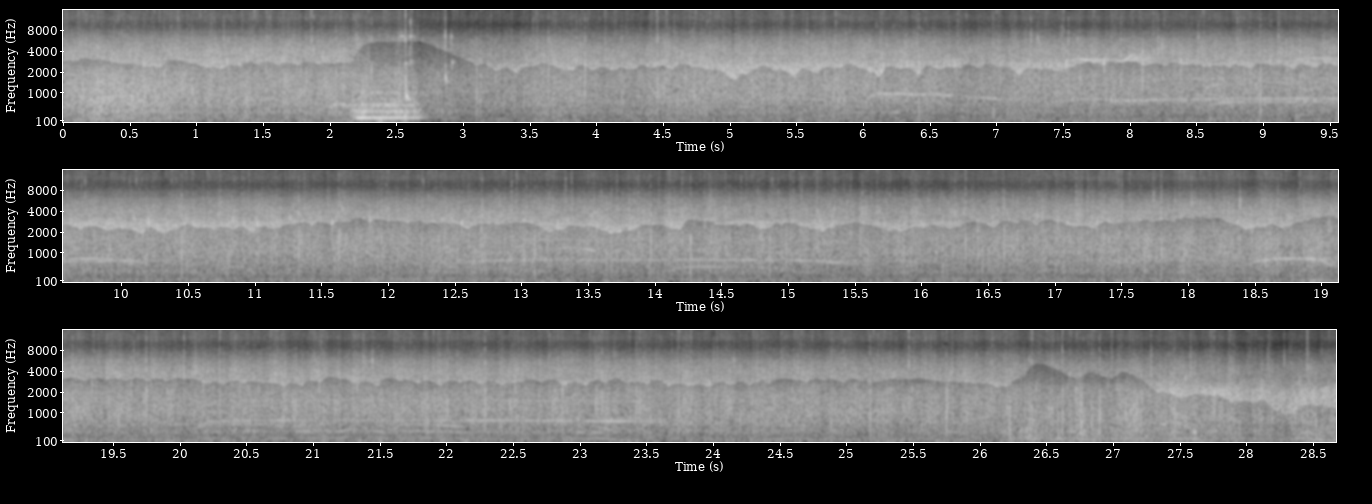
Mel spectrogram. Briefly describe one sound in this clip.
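An audience claps loudly and steadily in a large hall.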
